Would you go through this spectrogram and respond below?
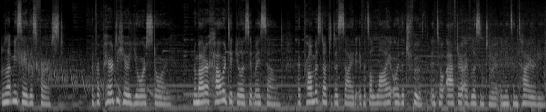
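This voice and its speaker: A woman plays a calm, analytical girl detective in an anime fan dub. Her delivery is measured and formal, at a middle pitch, each line placed deliberately, with music underneath. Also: close to an everyday voice. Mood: calm, probing.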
